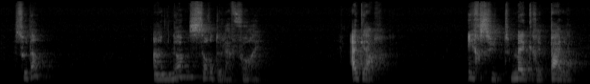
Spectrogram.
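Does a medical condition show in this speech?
No.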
